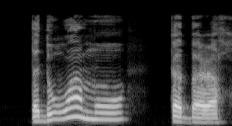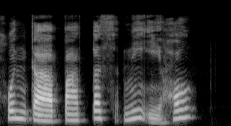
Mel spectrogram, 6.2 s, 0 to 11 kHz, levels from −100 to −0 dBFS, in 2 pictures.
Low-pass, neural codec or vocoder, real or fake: 7.2 kHz; codec, 16 kHz, 16 kbps, FreqCodec, smaller model; fake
